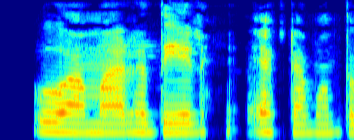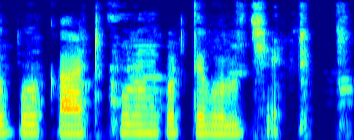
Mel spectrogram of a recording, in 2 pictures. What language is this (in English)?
Bangla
